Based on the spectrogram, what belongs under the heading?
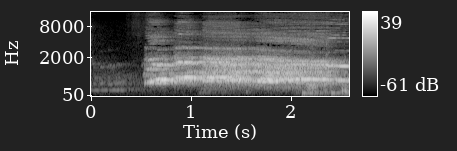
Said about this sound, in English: That was the rooster, not the turkey.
